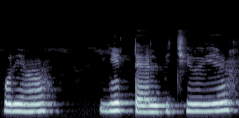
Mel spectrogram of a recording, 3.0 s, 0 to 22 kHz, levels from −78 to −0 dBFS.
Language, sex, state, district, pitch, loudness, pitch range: Hindi, female, Uttar Pradesh, Saharanpur, 245 Hz, -16 LUFS, 235-255 Hz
